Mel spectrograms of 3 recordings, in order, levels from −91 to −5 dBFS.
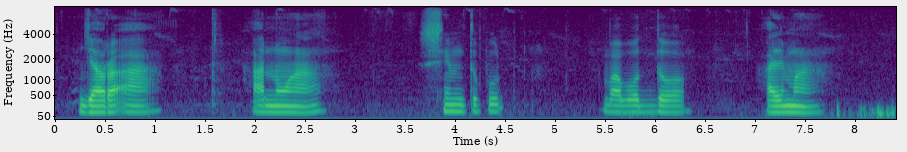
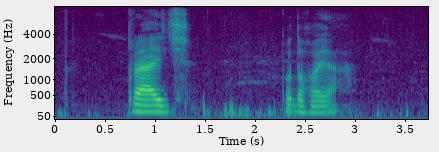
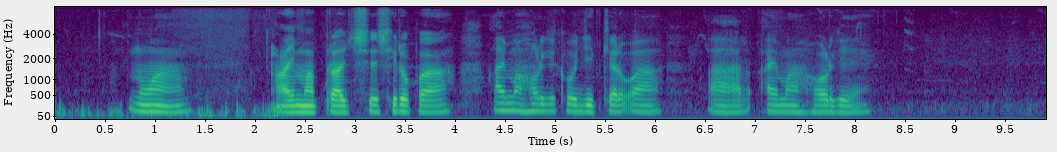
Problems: none marked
